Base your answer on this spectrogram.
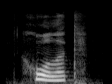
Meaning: cold (low temperature)
- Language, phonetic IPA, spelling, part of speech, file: Russian, [ˈxoɫət], холод, noun, Ru-холод.ogg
